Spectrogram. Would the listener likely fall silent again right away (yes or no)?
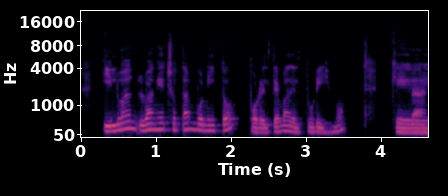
yes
